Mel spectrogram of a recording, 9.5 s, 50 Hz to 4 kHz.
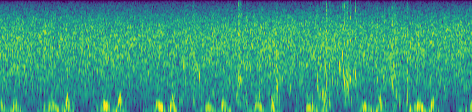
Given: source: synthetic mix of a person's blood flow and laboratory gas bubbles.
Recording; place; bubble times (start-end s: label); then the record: Doppler ultrasound of blood flow; precordium
3.36-3.51 s: bubbles
3.56-4.09 s: bubbles
4.12-4.37 s: bubbles
4.71-5.08 s: bubbles
5.14-5.29 s: bubbles
5.34-5.63 s: bubbles
5.78-5.83 s: bubbles
6.31-7.18 s: bubbles
7.49-8.25 s: bubbles
From the record:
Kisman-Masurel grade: 332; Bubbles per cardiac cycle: rolling drumbeat, 9 or more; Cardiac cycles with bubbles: 50 to 99%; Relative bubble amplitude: moderate (0.250 to 0.450); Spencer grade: 3 (all of the cardiac periods contain showers or single bubble signals, but not dominating or overriding the cardiac motion signals); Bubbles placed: only in the low amplitude regions of the cardiac cycle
